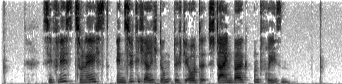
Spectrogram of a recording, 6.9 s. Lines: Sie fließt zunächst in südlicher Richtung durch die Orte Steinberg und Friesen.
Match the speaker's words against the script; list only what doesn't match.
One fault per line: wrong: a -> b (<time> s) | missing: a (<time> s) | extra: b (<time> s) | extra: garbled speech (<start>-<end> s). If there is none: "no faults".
no faults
